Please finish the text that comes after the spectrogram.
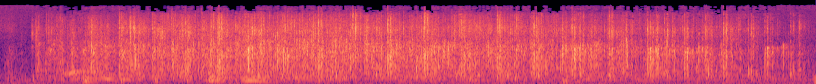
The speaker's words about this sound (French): Je vous demande de l'applaudir.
